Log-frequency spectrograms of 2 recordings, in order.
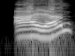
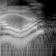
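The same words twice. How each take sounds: First: Iron said as eye-an with no r sound, raised and louder; correct pronunciation. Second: Iron said with a clear r, as eye-ron; wrong pronunciation. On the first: Teacher modelling iron for learners, clear and raised. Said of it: "I can repeat the word". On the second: Teacher contrasting the learners' mistake, plainly. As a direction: show the wrong r-full version. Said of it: "This is not". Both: Shown as a demonstration.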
